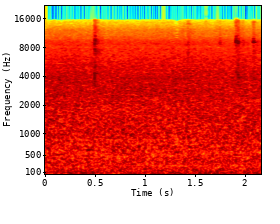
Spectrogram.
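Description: Steady, loud rushing roar of a large waterfall, Montmorency Falls, close by.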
